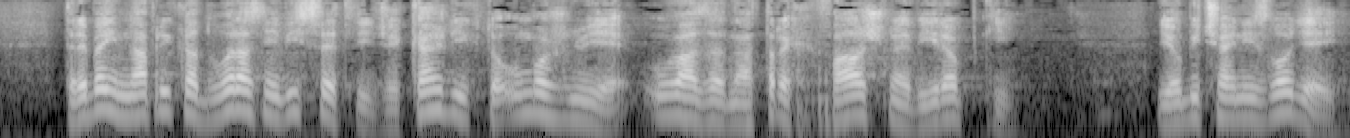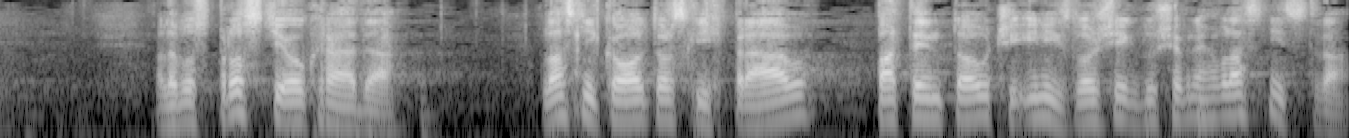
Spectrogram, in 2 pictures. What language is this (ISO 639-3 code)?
slk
